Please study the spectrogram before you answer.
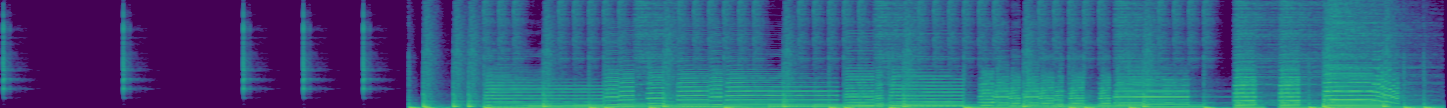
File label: Pops Horn Section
